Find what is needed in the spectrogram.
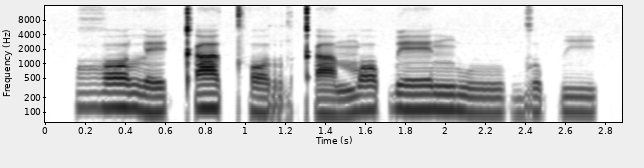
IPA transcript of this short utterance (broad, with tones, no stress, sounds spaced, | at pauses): ɣ ɔ˦ l e˨˦ kʼ a˦ tʰ ɔ˨ r kʼ a˨ m ɔ˦ ɓ eː˦ n w uː˨ ɡ ʊ˦˨ p i˦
